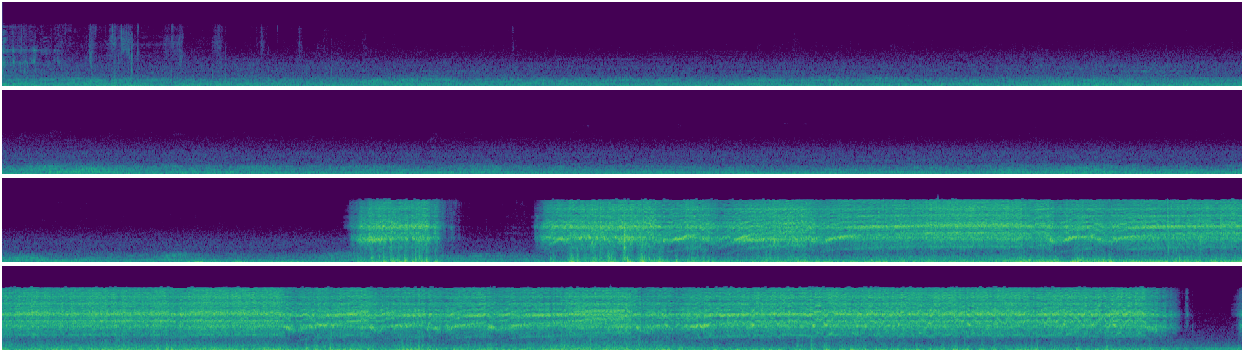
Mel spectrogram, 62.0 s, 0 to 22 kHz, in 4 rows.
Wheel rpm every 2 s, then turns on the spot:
0, 0, 0, 0, 0, 0, 0, 0, 0, 0, 0, 0, 0, 0, 0, 0, 0, 10, 60, 140, 150, 190, 160, 200, 200, 160, 160, 170, 200, 200, 130.
none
